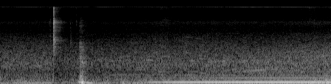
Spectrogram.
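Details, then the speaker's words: Vivek PA 600-watt power amplifier in for service with hum complaint: a couple of clicks, then steady low mains-frequency hum; PCB burnt behind the filter capacitor, capacitor suspected of causing hum (transistor also suspected initially). "இந்த humming sound வருதுங்களா? ஒன்று transistor கம்ப்ளைண்ட்டாக இருக்கணும், இல்லைன்னா condenser கம்ப்ளைண்ட்டாக இருக்கணும்."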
